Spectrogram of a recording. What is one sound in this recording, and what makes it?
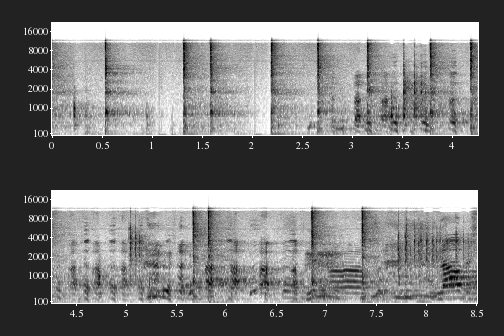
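Chess pieces clack quickly on a wooden board.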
